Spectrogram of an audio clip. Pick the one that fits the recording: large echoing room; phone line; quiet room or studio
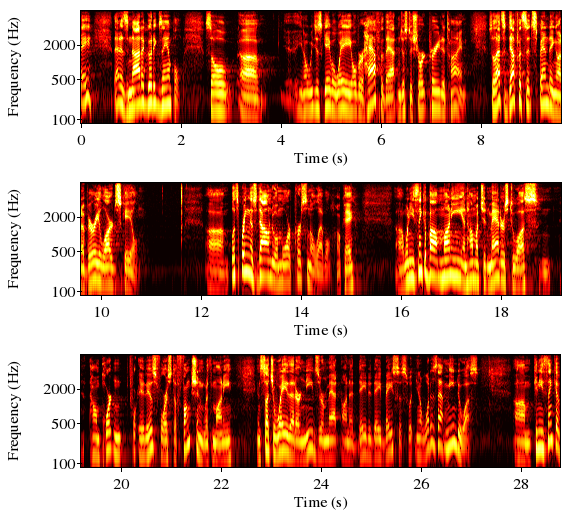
large echoing room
